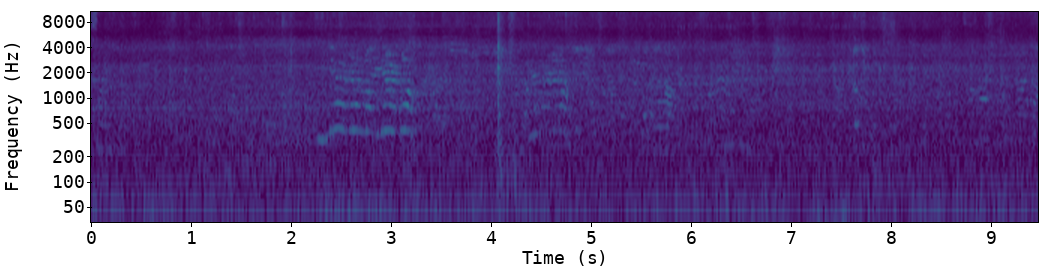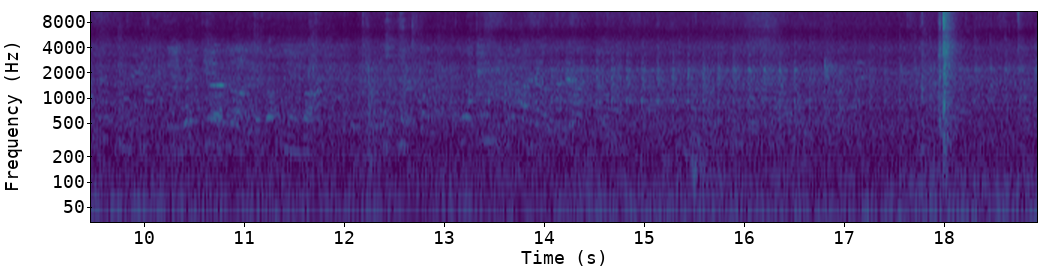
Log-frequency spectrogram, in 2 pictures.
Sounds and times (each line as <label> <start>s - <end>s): street under construction 0.0s - 18.9s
